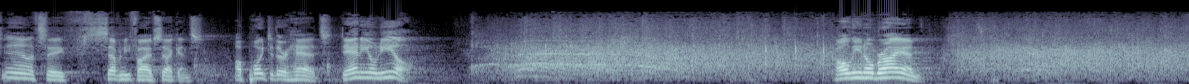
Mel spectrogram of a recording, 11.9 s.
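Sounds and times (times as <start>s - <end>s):
speech: 0.0s - 4.2s, 8.4s - 9.3s
audience clapping at a live show: 4.7s - 11.8s.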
